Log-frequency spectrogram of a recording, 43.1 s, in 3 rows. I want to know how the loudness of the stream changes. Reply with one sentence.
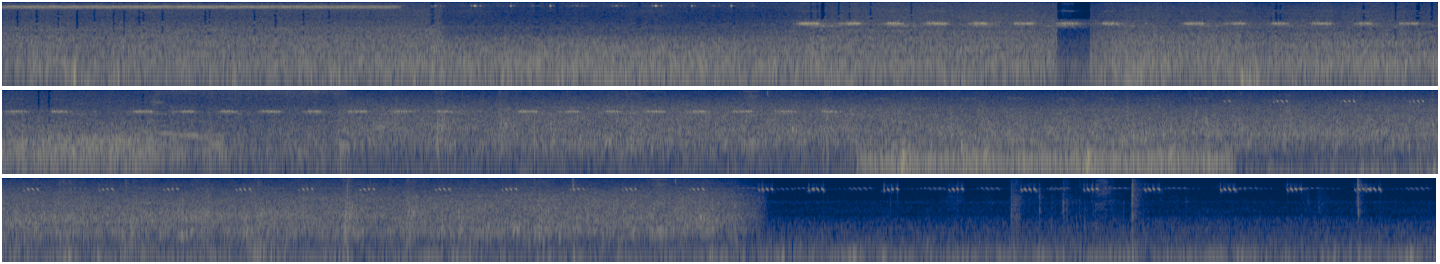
The loudness of the stream stays about the same.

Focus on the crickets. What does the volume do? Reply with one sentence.
The volume of the crickets goes down.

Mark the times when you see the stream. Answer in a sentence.
You can hear the stream from 0.0 to 36.4 s.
